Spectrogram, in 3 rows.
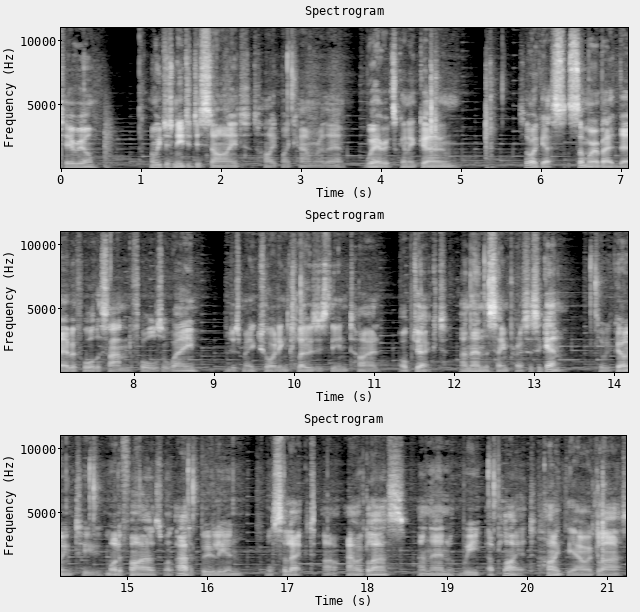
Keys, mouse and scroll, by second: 0.9 shift+middle click, 1.0 scroll down 1, 3.7-4.6 scroll down 1, 4.6 s, 5.3 z, 9.1 click, 9.2-10.2 scroll up 1, 10.2 middle click, 11.7 scroll up 1, 11.9 click, 13.7 click, 19.5 click, 20.9 h, 21.1 Tab.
